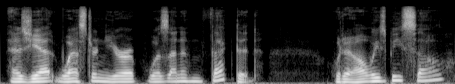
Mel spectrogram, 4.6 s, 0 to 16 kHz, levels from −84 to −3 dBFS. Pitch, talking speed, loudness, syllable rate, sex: 135 Hz, 145 wpm, -17 LUFS, 5.0 syllables/s, male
